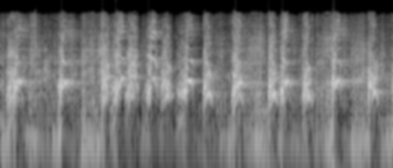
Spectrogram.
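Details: Feral Jack Russell terriers on the attack as a pack: dense, overlapping high yapping barks repeated roughly twice a second, loud and relentless with no pause.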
